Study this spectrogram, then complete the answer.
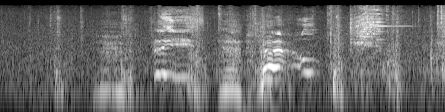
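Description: A wounded man pleads weakly in a strained voice, close by.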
